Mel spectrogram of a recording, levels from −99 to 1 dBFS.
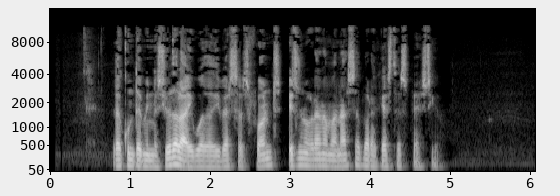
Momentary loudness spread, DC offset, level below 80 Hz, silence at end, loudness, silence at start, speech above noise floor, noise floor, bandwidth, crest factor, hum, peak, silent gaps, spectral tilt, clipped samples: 11 LU; under 0.1%; -52 dBFS; 1.2 s; -23 LUFS; 0.8 s; 48 dB; -71 dBFS; 11.5 kHz; 24 dB; none; 0 dBFS; none; -4.5 dB/octave; under 0.1%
